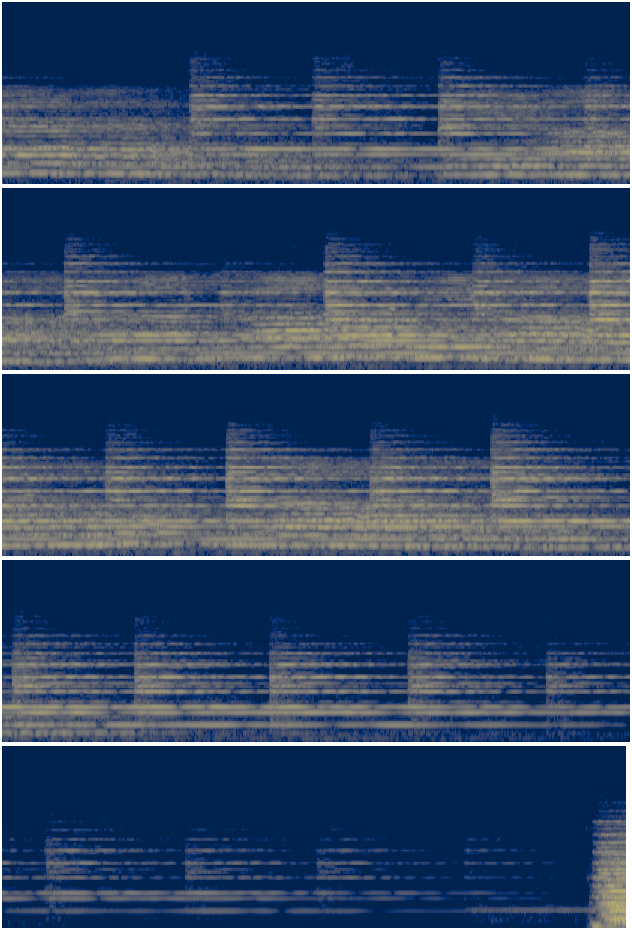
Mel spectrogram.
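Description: Church bells ringing, a strike a little under once a second with each ringing on into the next. The ringing fades away over the last few seconds.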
